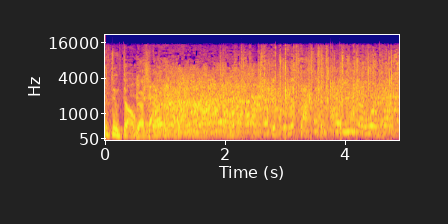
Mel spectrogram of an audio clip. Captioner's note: laughter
